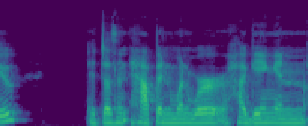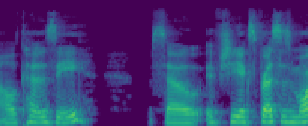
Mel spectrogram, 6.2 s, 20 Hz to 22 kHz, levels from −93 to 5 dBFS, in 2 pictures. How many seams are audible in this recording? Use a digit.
1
